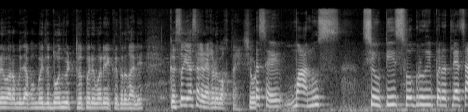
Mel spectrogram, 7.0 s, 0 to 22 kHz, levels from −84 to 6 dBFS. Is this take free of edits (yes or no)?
no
